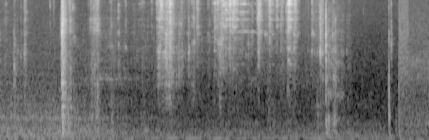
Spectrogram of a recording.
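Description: A bunch of keys jingling in a few short rattles, over a faint low rumble.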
